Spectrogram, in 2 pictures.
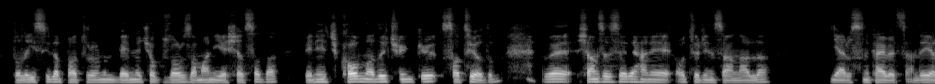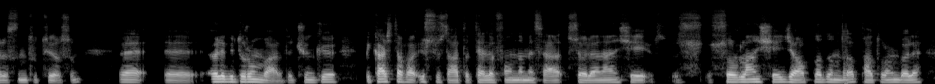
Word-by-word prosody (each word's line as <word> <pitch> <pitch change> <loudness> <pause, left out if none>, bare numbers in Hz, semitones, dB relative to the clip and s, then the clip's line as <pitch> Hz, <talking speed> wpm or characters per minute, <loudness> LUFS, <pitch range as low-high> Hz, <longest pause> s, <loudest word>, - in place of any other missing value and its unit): Dolayısıyla 110 +2 0
patronum 105 +1 -1
benimle 105 +2 +2
çok 105 -1 -4
zor 105 0 +3
zaman 105 0 -1
yaşasa 100 +2 -1
da 115 +2 -1 0.3
beni 110 +3 0
hiç 115 - -5
kovmadı 130 0 +6
çünkü 125 +3 +1
satıyordum 105 +3 +1 0.4
ve 125 0 +4
şans 125 +1 +2
eseri, 125 +1 +2
hani 110 -2 0
o 110 - -3
tür 110 -1 -3
insanlarla 100 +2 -3 0.6
yarısını 100 +2 -2
kaybetsen 95 -3 -1
de 105 - +1
yarısını 95 0 0
tutuyorsun - - -6 0.4
ve, 110 -1 0 0.2
ııı, 90 -2 -2 0.2
öyle 125 0 +5
bir 120 - 0
durum 120 -3 +3
vardı. 85 +1 -3
Çünkü 115 +2 -2 0.3
birkaç 125 0 +3
defa 110 -2 +2
üst 125 -2 -6
üste 100 -3 -5
hatta 95 -1 -2
telefonda 100 0 -1
mesela 95 -1 -2
söylenen 100 +1 0
şey 100 -1 -2
so - - -22
so - - -15
sorulan 115 +1 +2
şeyi 115 -2 -1
cevapladığımda 110 +1 0
patron 105 +1 -2
böyle 105 +2 +1
105 Hz, 155 wpm, -23 LUFS, 100-115 Hz, 0.6 s, kovmadı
